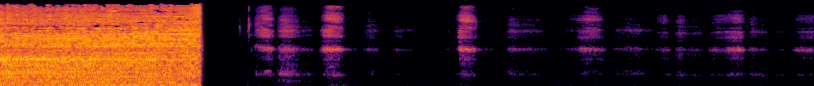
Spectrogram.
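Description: Loud, dense horror-film score that cuts off abruptly about two seconds in. After it, in the quiet, a frightened woman gives a string of short, faint gasping breaths.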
